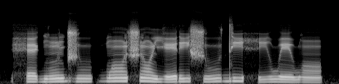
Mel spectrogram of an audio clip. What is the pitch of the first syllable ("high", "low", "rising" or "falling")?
low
